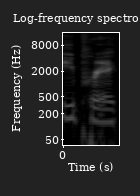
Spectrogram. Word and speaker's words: Ypres: So I have been pronouncing the name as Ypres, which is the French name for the city. But the city is actually located in the Flemish region of Belgium, and I am told they pronounce it as Ypres. and it is spelled quite differently.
